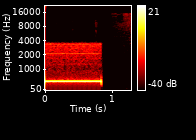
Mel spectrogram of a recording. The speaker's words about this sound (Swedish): Kan inte du ta och ringa honom? Jag ringer honom.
